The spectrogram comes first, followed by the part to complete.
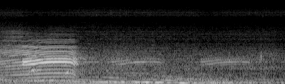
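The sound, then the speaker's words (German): In a farmer's video recording, made about 20 years ago, of his cattle dying, a cow lets out a loud, drawn-out moo with a rich harmonic tone, followed by fainter, lower lowing and some rumbling background noise, with no one speaking. “Und der filmt damals vor gut 20 ah, Jahren, wie seine Kühe sterben.”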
